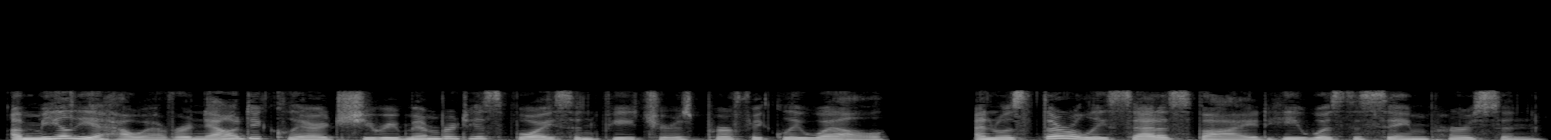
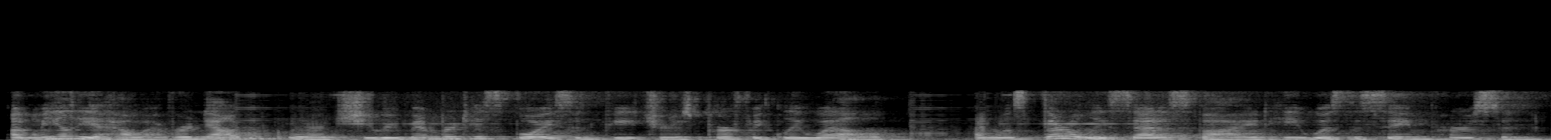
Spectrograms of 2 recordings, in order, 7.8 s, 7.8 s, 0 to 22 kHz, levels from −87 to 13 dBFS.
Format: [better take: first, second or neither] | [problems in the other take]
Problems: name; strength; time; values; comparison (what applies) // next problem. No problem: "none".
first | noise reduction (neural separator model SepFormer DNS4)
